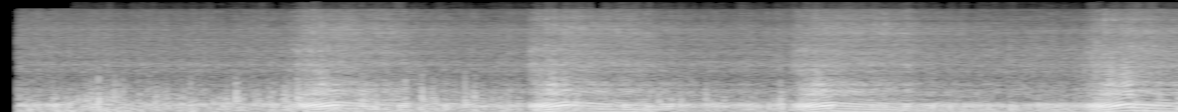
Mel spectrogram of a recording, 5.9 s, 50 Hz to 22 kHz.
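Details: Honda CBX400F pre-regulation-spec engine at low rpm: lumpy running with a rough surge about every second and a half, an uneven off-beat engine noise of unknown source; abnormal engine noise.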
